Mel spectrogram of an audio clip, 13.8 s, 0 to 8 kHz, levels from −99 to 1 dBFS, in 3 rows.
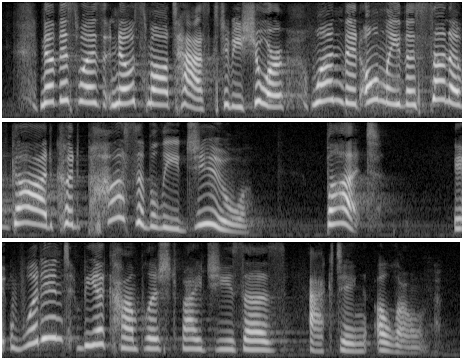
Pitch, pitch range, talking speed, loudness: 340 Hz, 250-395 Hz, 120 wpm, -23 LUFS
